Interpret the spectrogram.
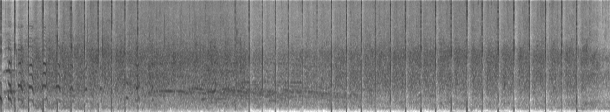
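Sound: applause in legislative chamber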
